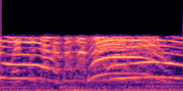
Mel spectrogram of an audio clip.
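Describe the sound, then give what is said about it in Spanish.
A voice imitates the panicked screaming of airplane passengers as the plane shook, a continuous, wavering high-pitched wail held for about two seconds, loud, with the pitch dipping and rising again. “y luego para abajo pero casi ya de manera vertical y nos sacudía y nos sacudía y todo el mundo gritaba Uy, y pánico.”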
